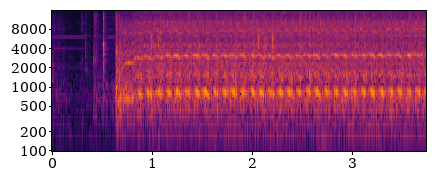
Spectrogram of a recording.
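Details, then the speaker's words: 2018 Range Rover Velar, crank-no-start after battery died: steady starter whir pulsing about 3.5 per second with no catch; exhaust valve opening at the wrong time, valve timing problem. "Okay. Yeah, this is a timing issue. Yeah, this doesn't look good, Steve. >> Yeah, >> timing problem. >> Sounds like a Land Rover."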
